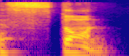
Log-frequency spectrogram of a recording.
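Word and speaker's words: 布団: जो ऊ है ना, ऊ को हमने यहाँ पे साइलेंट रखना है, इसको हम पढ़ेंगे फ्तोन। फ्तोन, कोशिश करें ऐसी आप Puton, आवाज निकालें, बीच वाला यू जो है ना, यू को आप पढ़ेंगे ना, इसे आप पढ़ें फ्तोन।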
